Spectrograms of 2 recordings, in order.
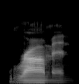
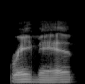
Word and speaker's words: ramen: Ramen. It's pronounced ramen, by the way. Rayman. Hey, you want some Rayman noodles?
